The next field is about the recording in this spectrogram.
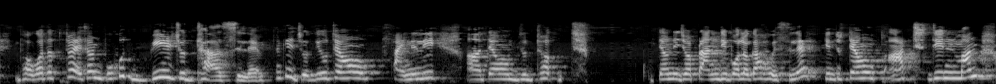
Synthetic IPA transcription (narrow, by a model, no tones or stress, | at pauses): bʱɔɡɔtɔtːɔɛzɔnboɦut̚biɹzudʱːaːsilɛkizodiʊtɛʊ̃pʰajnalitɛʊ̃zudʱːɔt | tɛʊ̃nizɔɹpɹandibɔlɔɡaɦojsilɛkintutɛʊ̃atʰdinman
